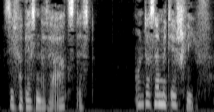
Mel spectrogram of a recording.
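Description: An actress playing a cool, devoted assistant to a professor in a radio drama, answering questions in a guarded, curt way. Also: female voice, low voice, normal speed, vocal fry, darkish tone, breathy edge, no echo, clean studio sound, full character voice. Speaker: witness under questioning.

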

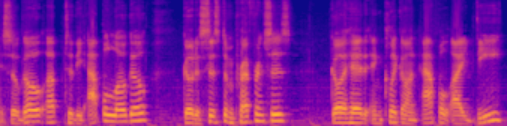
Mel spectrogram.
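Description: A middle-aged man hosting a tech tutorial, walking through steps in a clear, upbeat, chatty way, recorded in a living room. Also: medium pitch. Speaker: tech video host. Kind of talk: step-by-step tutorial narration.

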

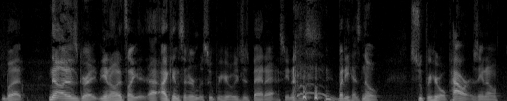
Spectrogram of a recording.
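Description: A man's voice: on the low side, a little fast, fairly bright tone. A man co-hosting a podcast in casual chat, rambling and swearing, often laughing. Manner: profane, rambling, laughs a lot. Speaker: podcast co-host.

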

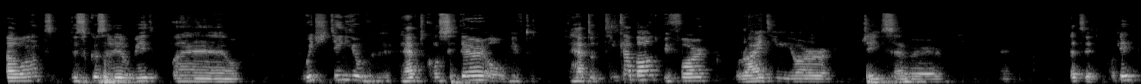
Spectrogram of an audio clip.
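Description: A man's voice: fairly high pitch, measured pace, darkish tone. Young Brazilian man, laughing a lot. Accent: Brazilian Portuguese. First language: Portuguese. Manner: chatty, laughs often, many fillers. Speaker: conference speaker. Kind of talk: conference talk. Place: dark event hall with stage and projector. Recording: distant mic with faint noise.

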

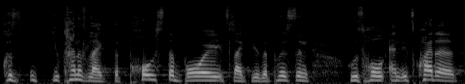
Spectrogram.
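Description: A woman's voice: fairly low pitch, a little fast, dark tone. Woman in her 30s hosting a tv talk show, playful and chatty, laughs easy, lapel mic in studio. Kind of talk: casual studio interview. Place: tv studio set.

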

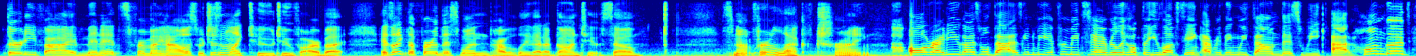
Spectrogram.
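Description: A woman's voice: on the high side, fairly quick, a bit bright. A young woman from Florida, a home decor vlogger, chatting casually and gushing about her finds while filming in stores and later from a parked car. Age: young adult. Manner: bubbly, gushing, filler-heavy. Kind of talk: casual shopping vlog chat. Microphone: handheld camera.

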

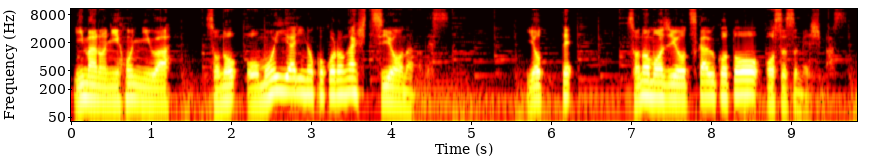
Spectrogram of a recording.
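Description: An actor playing a humble, cautious monk who advises an emperor in formal, deferential court speech in a historical drama. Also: male voice, mid-range voice, expressive, takes it slowly, darkish tone, faint music behind. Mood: calm, advising. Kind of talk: Japanese historical drama dialogue.

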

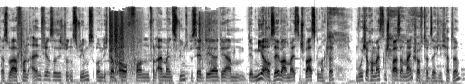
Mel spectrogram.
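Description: A young man, slightly hoarse, chatting casually and rambling with many fillers as he comments on his own game. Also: medium pitch. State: slightly hoarse after a long stream. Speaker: Let's Play host.

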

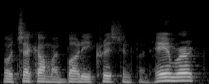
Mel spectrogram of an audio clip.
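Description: A middle-aged man who grew up speaking Taiwanese, a music teacher talking casually to camera in an earnest, reflective, slightly halting way. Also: medium pitch. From French-speaking Canada. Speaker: guitar teacher. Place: small room indoors.

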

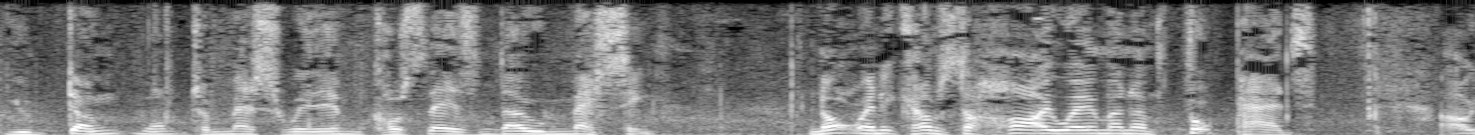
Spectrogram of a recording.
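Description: A man's voice: sits high, a bit bright, a little hiss or hum. An actor playing a folksy, teasing old-time countryman in a radio drama, with archaic turns of phrase. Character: cagey, chatty old-time English countryman ghost, gruffly folksy.

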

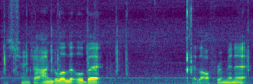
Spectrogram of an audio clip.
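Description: A man's voice: fairly low pitch, fairly quick, background noise. A man in his thirties giving casual live game commentary, chatty, switching between asides and formal controller calls. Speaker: streamer playing an air traffic controller. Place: indoor room, live stream.

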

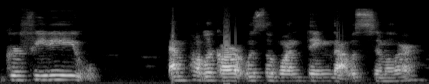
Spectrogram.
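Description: A young woman born in Germany and raised in Hungary, answering interview questions in a relaxed way with many fillers, on a podcast mic in a studio. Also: on the low side, normal speed, distant mic, low-quality recording. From born in Germany, grew up in Hungary. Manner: relaxed, thoughtful, with frequent fillers. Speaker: guest, street art curator. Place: studio with dark padded walls. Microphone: podcast mic on a desk arm.

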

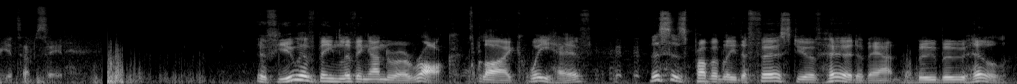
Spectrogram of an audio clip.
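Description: A man's voice: on the low side, a little mellow, slight background noise. A man hosting a sailing vlog, casually narrating with a wry, joking manner, recorded outdoors on a sandy island on a camera mic.

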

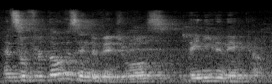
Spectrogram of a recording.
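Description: A man in his thirties delivers a keynote from a podium, steady and persuasive, stacking his points in rhythmic runs. His voice rings out through a big reverberant hall. The recording is taken from well back in the room, with a clear hum of ambient noise underneath. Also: fairly high pitch, normal speed, far from the mic. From Canada. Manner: earnest, persuasive, builds points in rhythmic lists. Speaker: keynote speaker. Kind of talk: public speech. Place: large hall, at a podium on stage. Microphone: podium mic, filmed from far off.

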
